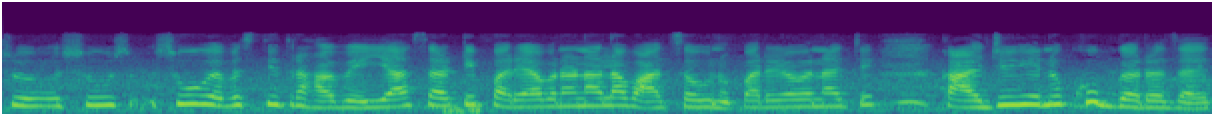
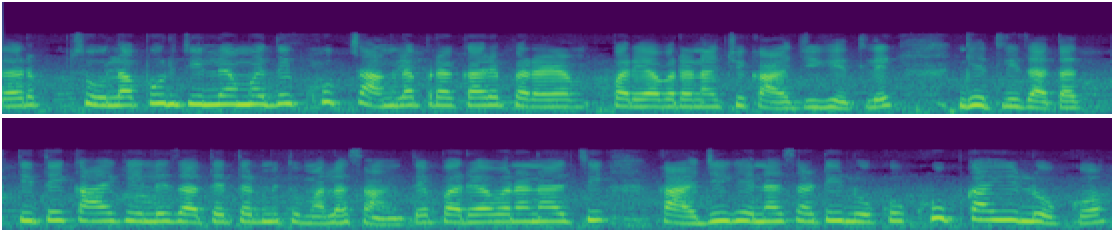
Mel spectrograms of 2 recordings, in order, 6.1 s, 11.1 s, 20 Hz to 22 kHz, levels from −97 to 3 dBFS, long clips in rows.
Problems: constant background noise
